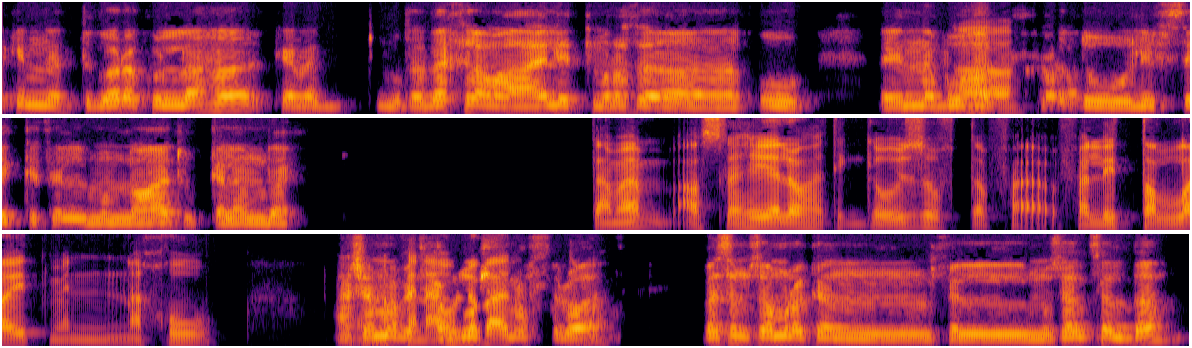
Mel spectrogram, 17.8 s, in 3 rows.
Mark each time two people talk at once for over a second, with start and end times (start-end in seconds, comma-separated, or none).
13.6-14.9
